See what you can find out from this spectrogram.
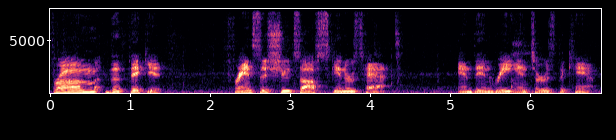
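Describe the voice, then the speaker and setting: A man reading stage directions aloud at a script table reading, slow and measured. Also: mid-range voice, sharp tone, slight background noise.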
